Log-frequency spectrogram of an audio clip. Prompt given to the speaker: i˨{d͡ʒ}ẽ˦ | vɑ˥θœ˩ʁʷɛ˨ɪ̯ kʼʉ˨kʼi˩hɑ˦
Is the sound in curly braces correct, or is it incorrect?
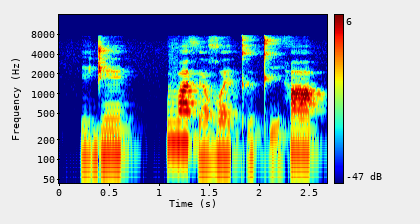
correct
